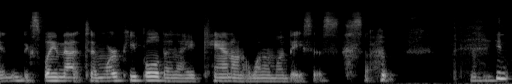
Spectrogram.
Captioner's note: chuckles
